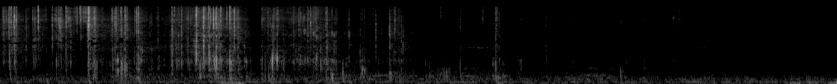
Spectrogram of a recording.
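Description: Foil wrapper of a Donruss football trading-card pack crinkling and tearing as it is opened by hand. After about four seconds it dies down to faint rustling as the cards are handled.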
